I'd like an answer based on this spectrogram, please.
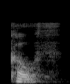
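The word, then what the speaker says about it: coth: america it is pronounced koth rounds rhymes with the word both and finally is hyperbolic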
